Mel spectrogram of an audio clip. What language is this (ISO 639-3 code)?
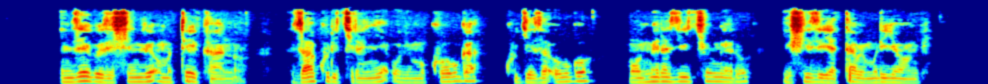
kin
